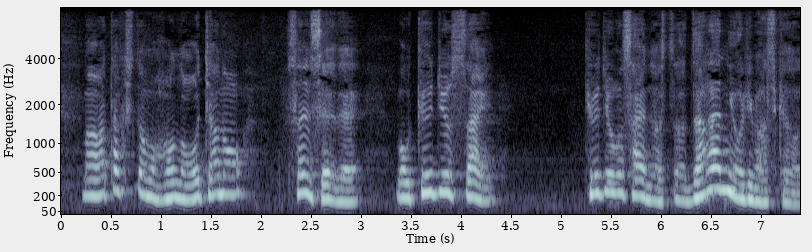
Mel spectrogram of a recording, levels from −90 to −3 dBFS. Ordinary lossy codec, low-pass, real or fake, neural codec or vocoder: none; none; real; none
